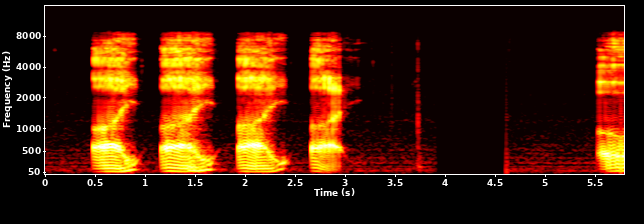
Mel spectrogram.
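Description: Four long loud voluntary belches shaped like vowel sounds, then a fifth starting; deliberate burping.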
